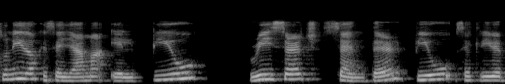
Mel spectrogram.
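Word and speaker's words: Pew: que en Estados Unidos que se llama el view research Center View se escribe p e w que ha generado mucha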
